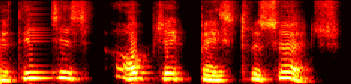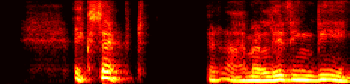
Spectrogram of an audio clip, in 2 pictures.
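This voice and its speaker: Very slowly and with lively intonation, a man speaks in a dark, mellow tone. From Austria and Germany. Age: 90s. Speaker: World War Two veteran. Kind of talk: personal testimony.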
